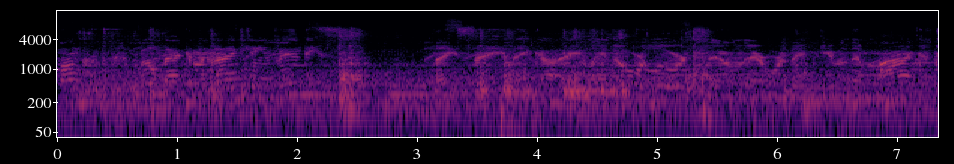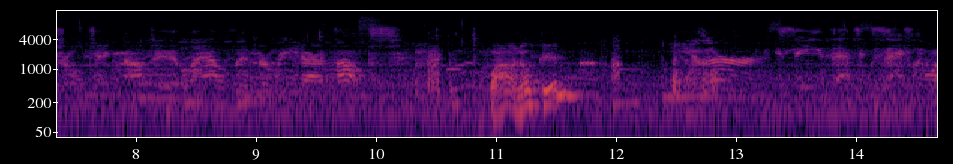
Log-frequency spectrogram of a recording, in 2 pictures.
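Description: A man speaks through a radio.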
